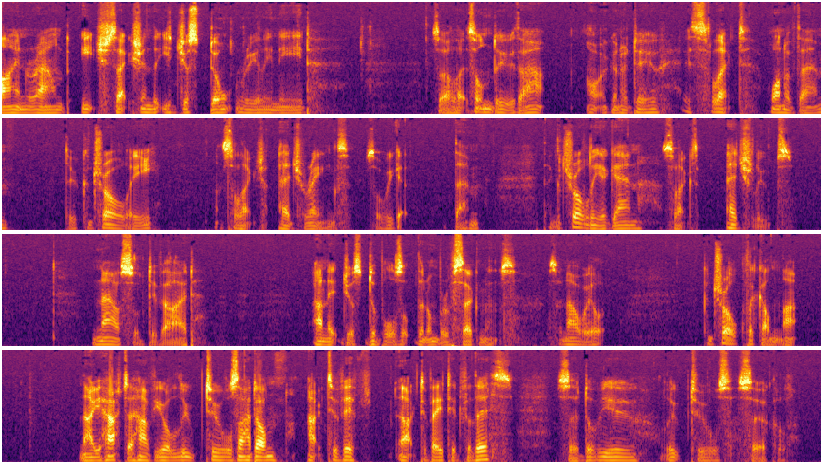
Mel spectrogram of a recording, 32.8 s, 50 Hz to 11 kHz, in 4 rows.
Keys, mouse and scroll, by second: 2.3 ctrl+z, 3.1 ctrl+z, 3.7 ctrl+z, 6.3-9.2 drag, 9.1 ctrl+e, 13.8 ctrl+e, 17.7 w, 23.1-25.0 drag, 29.5 w.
